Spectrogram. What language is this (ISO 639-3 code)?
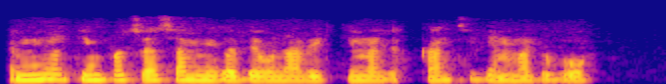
spa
